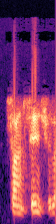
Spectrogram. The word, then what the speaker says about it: Sanxenxo: Entonces, yo creo que está bien dicho de las dos maneras, pero lógicamente a nosotros nos gusta más que se diga Sanxenxo. La primera con S y después las dos siguientes con X, ¿no?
